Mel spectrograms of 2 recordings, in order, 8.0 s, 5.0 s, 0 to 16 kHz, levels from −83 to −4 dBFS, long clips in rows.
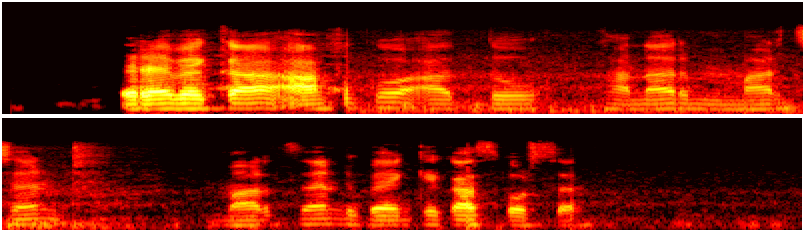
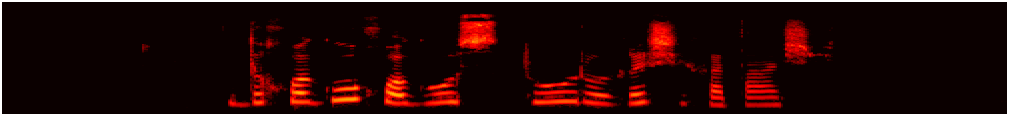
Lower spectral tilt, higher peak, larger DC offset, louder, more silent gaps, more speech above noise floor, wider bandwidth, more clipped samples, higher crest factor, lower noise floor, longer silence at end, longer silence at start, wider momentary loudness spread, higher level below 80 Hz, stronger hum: first, -4.5 dB/octave vs 0 dB/octave; first, -4 dBFS vs -24 dBFS; neither; first, -23 LUFS vs -42 LUFS; neither; first, 46 dB vs 40 dB; second, 8 kHz vs 11.5 kHz; neither; about the same, 22 dB vs 22 dB; second, -69 dBFS vs -83 dBFS; first, 1.15 s vs 0.9 s; second, 0.6 s vs 1.15 s; first, 20 LU vs 16 LU; first, -56 dBFS vs under -90 dBFS; neither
